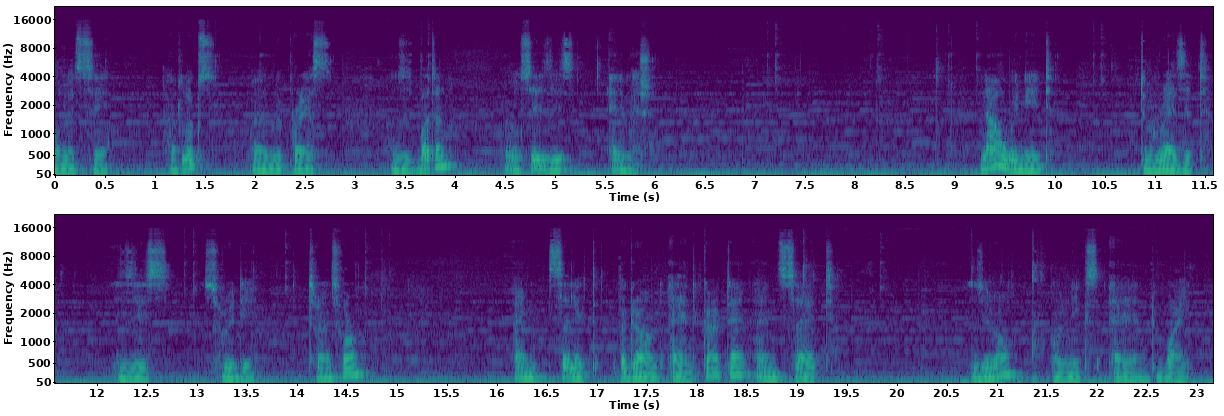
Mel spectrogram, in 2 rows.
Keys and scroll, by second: 0.1 ctrl+Return, 8.7 space, 18.4 0, 18.9 Return, 20.7 0, 21.3 Return.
